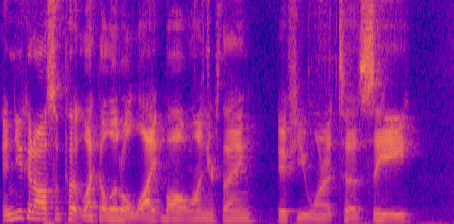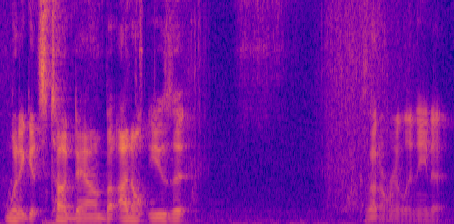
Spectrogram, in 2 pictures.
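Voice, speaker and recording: Here a streamer talks through his gameplay in a relaxed, informal way, thinking out loud as he goes. His medium-pitched voice is expressive and fairly bright, moving at a moderate pace.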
